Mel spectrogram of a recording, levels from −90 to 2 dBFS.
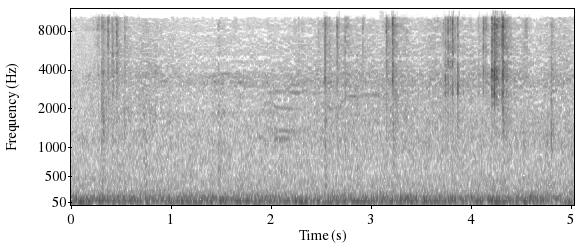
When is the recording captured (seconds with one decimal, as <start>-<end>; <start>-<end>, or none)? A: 0.0-1.6; 4.6-5.0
